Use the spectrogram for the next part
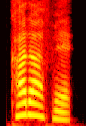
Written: carafe

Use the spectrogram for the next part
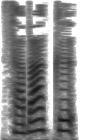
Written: desert

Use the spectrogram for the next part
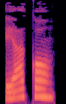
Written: climatiseur

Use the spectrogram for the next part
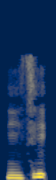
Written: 虹

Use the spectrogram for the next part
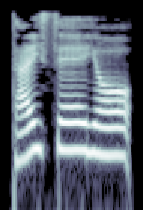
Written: ocean atlantique

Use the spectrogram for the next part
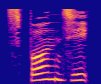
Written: eponge

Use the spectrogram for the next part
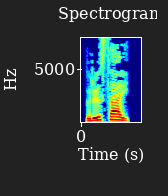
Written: うるさい

